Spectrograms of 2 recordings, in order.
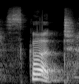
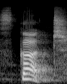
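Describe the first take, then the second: Both takes have the same delivery.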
